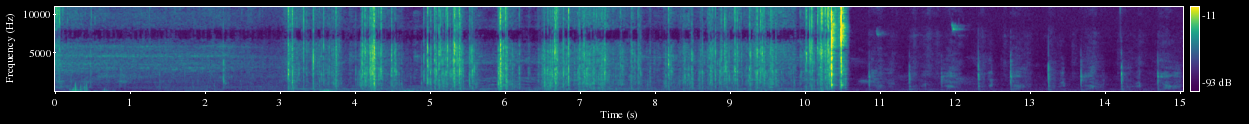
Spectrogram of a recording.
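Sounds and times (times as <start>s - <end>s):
packaging crinkling: 3.0s - 10.6s.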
